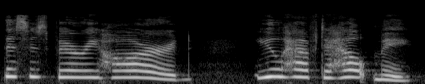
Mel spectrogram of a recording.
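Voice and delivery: put-on high, slow, small childlike voice; a high, slow, childlike plea for help. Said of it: "she had a very childlike way of speaking".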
